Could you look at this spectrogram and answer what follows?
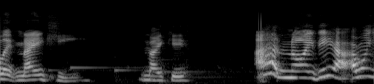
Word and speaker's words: Nike: like for example yeah you guys call it Nike Nike no idea I want you guys to know that up to like 16 years old that was Nike and I bought some new Nikes and like I remember people giving me weird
